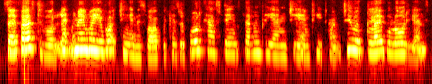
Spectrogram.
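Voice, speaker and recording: A woman's voice: a little high, a little fast, lo-fi sound. Upbeat woman hosting a live show. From United Kingdom. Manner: enthusiastic, talks straight to viewers. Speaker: host of a live web show. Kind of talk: upbeat show introduction and interviewing.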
